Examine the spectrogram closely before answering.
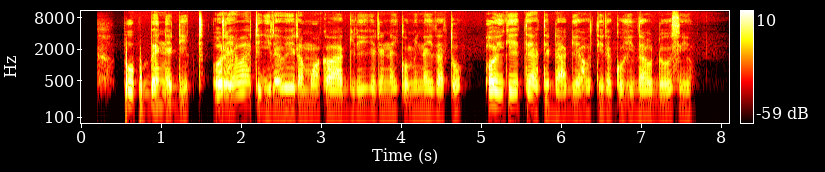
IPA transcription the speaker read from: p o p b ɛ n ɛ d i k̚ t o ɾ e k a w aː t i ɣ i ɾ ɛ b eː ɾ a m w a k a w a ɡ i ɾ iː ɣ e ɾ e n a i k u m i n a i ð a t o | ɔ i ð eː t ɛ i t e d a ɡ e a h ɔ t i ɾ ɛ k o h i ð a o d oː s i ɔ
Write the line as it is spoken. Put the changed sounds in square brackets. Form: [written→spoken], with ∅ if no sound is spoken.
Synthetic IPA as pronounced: p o p b ɛ n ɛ d i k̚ t o ɾ e [k→∅] a w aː t i ɣ i ɾ ɛ [b→w] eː ɾ a m w a k a w a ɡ i ɾ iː ɣ e ɾ e n a i k [u→o] m i n a i ð a t o | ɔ i [ð→ɣ] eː t ɛ [i→a] t e d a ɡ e a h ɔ t i ɾ ɛ k o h i ð a o d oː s i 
